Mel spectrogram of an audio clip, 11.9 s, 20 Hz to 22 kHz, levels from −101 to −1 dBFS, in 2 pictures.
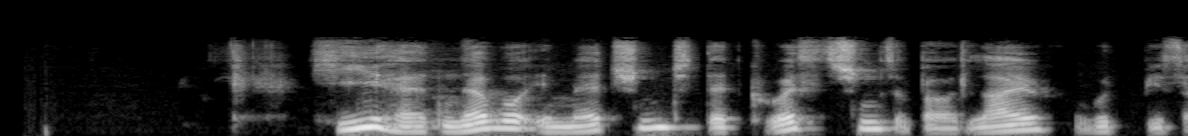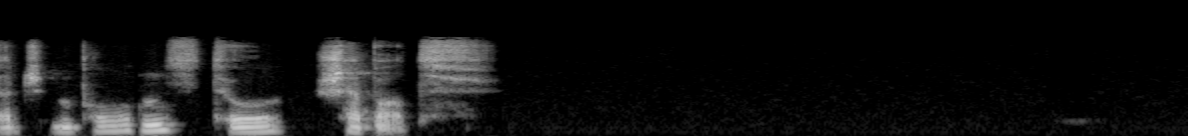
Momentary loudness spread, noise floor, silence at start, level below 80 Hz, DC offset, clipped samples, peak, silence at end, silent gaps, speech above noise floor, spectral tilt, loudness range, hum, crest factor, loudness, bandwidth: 15 LU; -86 dBFS; 1.15 s; -62 dBFS; under 0.1%; under 0.1%; -4 dBFS; 3.55 s; none; 63 dB; -5.5 dB/octave; 11 LU; none; 22 dB; -23 LUFS; 8 kHz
